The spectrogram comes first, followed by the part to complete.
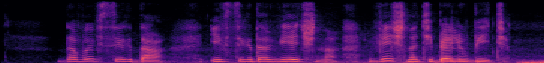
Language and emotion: Russian, neutral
